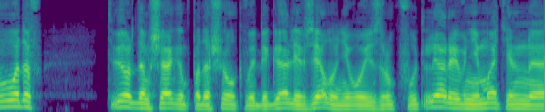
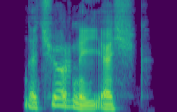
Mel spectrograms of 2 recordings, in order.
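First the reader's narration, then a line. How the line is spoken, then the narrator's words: Glum. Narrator (Russian): уныло сказал комендант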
